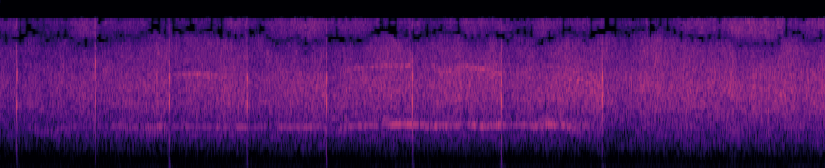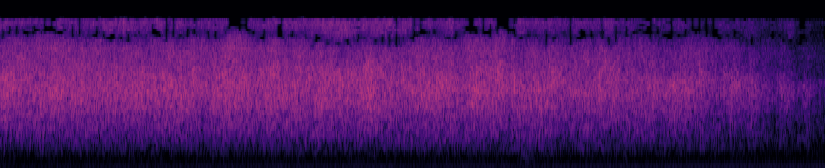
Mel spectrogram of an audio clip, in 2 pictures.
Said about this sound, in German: Also ein Applaus an alle Mütter.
